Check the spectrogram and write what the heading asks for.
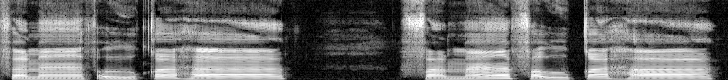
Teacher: قاف مستعلیہ حروف ہے، اس کو پر پڑھنا ہے، ہا کے آگے الف مد ہو رہی ہے، اس کو کھینچنا ہے۔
